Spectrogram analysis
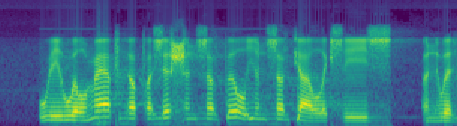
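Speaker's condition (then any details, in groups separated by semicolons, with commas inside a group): ALS, tracheotomy, speech-generating device; tracheotomy after critical pneumonia during CERN visit, computerized speech synthesizer; lost voice due to tracheotomy, robotic American-accented synthesized voice, earlier natural speech deteriorated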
